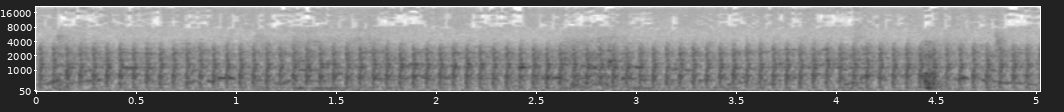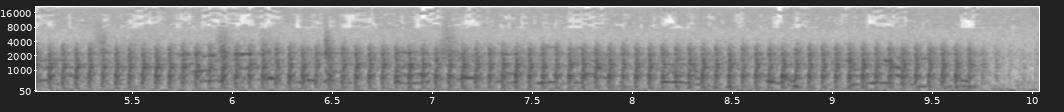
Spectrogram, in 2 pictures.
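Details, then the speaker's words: 1940s RCA Victor A38 shortwave tube radio after reassembly, near 640: steady putt-putt pulsing about 2.5 times a second under the hiss, periodic interference from an unknown source in the house, with the antenna being aimed. "The putt-putt is some kind of interference. I have no idea where that comes from in my house here."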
